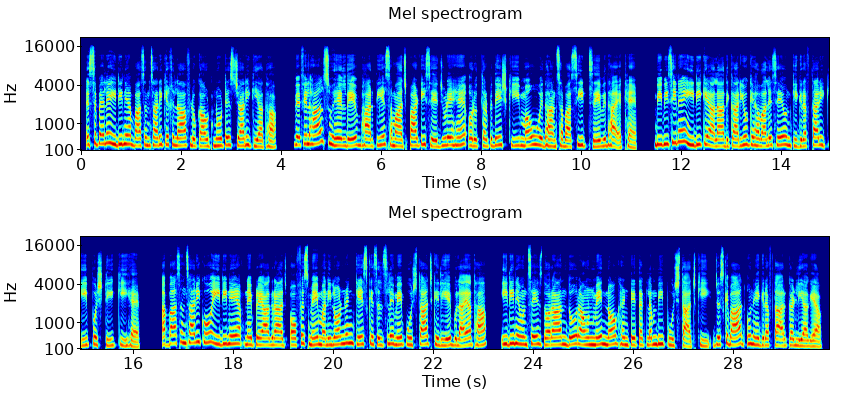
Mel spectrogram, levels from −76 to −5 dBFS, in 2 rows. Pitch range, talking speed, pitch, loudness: 235-275 Hz, 180 wpm, 250 Hz, -17 LUFS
